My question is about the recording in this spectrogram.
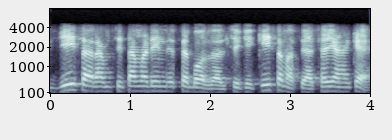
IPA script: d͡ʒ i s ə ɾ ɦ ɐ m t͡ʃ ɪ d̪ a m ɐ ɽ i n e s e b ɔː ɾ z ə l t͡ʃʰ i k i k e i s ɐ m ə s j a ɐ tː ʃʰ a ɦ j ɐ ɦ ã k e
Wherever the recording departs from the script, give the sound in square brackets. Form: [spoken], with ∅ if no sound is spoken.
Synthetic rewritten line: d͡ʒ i s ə ɾ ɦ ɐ m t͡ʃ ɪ [t̪] a m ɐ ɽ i n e s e b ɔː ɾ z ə l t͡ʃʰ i k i k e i s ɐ m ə s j a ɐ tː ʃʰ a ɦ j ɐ ɦ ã k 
